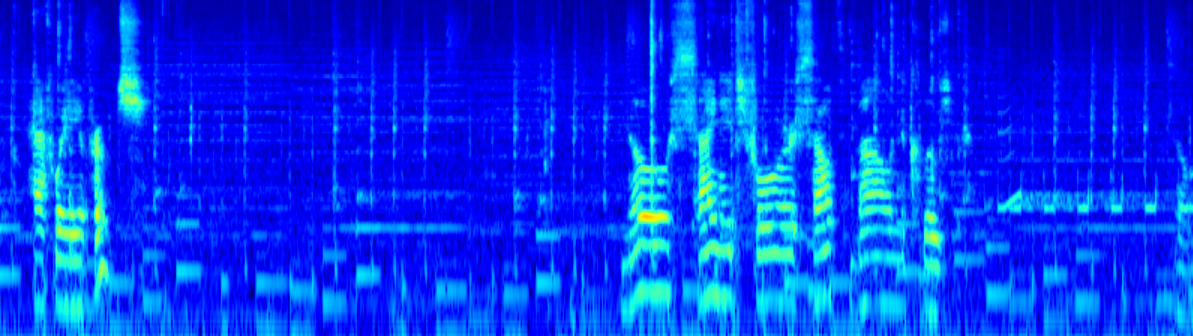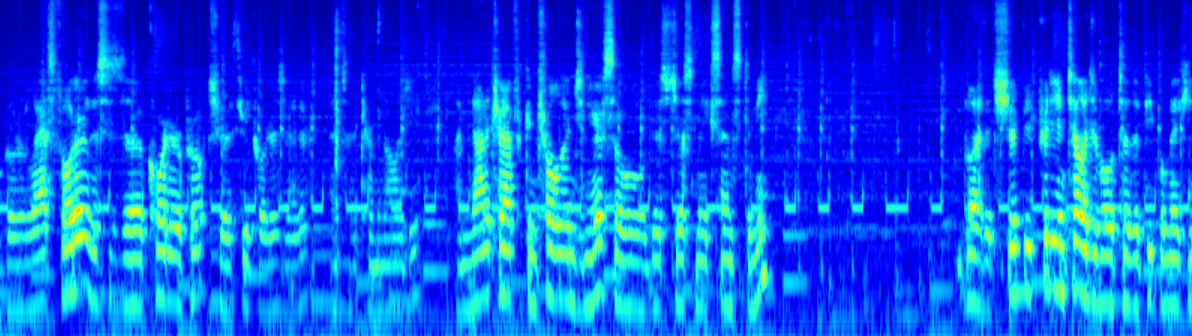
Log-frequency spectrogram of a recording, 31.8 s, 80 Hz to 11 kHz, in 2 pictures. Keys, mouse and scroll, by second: 0.0-2.6 typing, 3.2 click, 6.8 click, 7.9-13.2 typing, 16.2 click, 18.0 click, 19.6 click, 20.7-22.4 typing, 24.9-29.9 typing.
